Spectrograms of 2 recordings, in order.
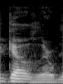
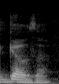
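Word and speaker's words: Gose: From the can, I can see it's spelled like rosé. – Yeah, G-O. – But it's G-O-S-E. – Yep. – So, Goza? – I have no idea. – Goza? – It's a Goza.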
